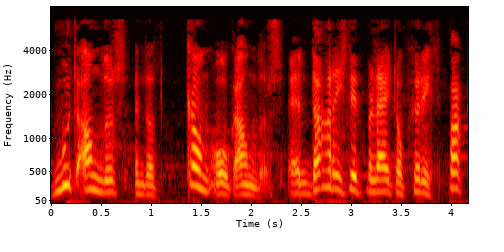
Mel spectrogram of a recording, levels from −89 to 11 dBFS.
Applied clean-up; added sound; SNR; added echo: none; none; none; none.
